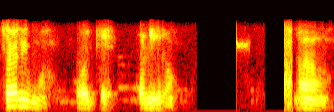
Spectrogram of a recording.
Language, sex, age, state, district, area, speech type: Tamil, male, 45-60, Tamil Nadu, Krishnagiri, rural, conversation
